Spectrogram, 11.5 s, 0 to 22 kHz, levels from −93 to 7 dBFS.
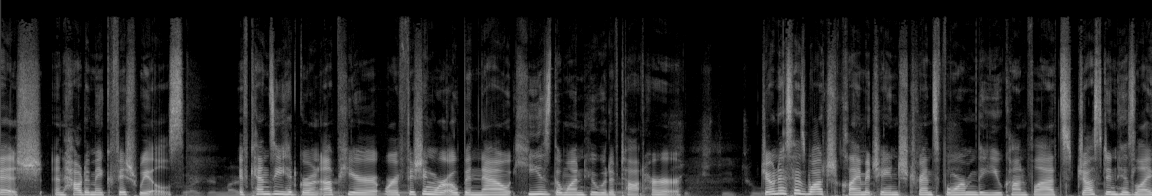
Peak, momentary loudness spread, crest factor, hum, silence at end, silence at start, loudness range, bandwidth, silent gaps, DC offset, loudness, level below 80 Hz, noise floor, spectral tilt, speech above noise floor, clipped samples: -10 dBFS; 5 LU; 14 dB; none; 0 s; 0 s; 2 LU; 19.5 kHz; none; under 0.1%; -24 LUFS; -52 dBFS; -53 dBFS; -4 dB/octave; 29 dB; under 0.1%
